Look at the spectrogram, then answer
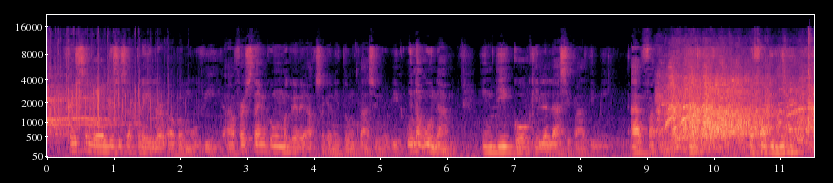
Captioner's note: laugh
